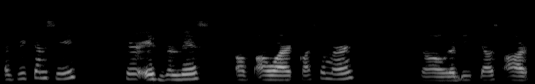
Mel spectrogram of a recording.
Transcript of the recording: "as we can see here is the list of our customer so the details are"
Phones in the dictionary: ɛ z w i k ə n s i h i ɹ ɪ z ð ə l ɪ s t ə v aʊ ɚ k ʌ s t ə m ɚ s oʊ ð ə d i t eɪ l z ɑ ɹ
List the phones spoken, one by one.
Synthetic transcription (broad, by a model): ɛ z w i k ə n s i h i ɹ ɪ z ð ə l ɪ s t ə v aʊ ɚ k ʌ s t ə m ɚ s oʊ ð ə d i t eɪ l s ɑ ɹ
